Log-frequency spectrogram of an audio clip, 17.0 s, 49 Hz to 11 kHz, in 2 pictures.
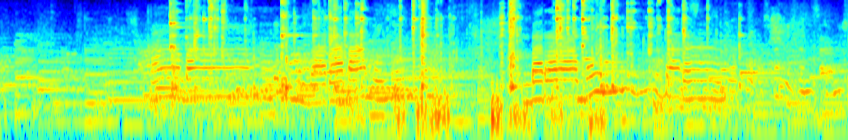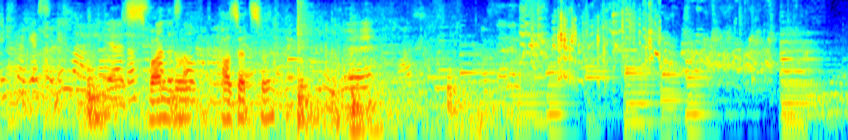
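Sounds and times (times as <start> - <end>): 
glass jars clinking and rattling against each other: 1.6 - 7.6, 13.7 - 16.5
speech: 5.3 - 7.0, 8.5 - 12.3.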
